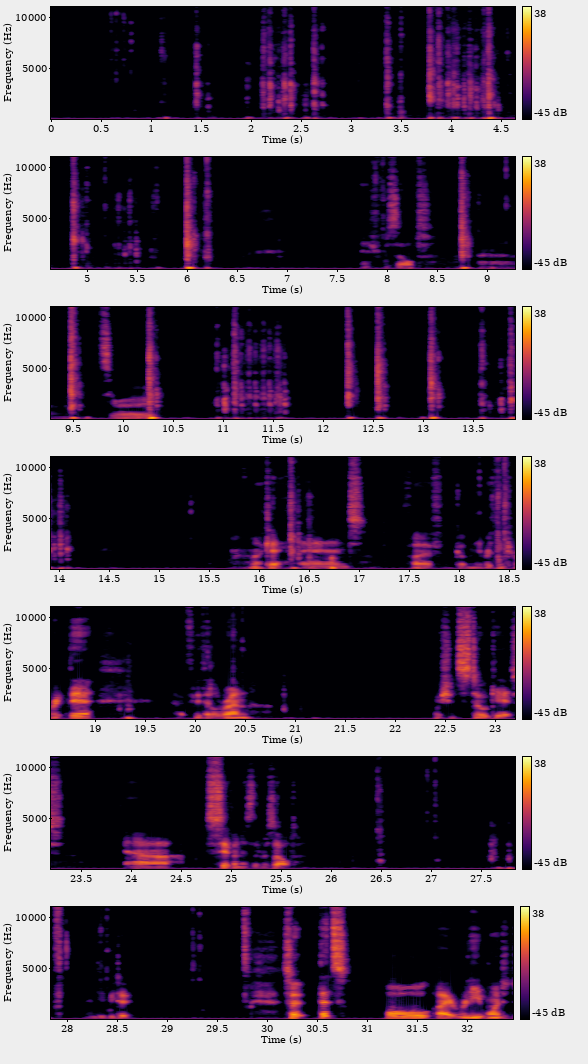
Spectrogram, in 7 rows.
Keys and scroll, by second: 5.9 ctrl+alt+shift+p, 16.2 ctrl+F9.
